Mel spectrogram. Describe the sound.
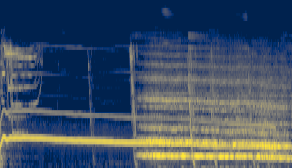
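A wolf howl holds a long, steady note that slowly sinks in pitch, and about halfway through a second, deeper howl joins it. Both are loud, with no talking.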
